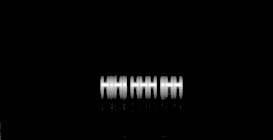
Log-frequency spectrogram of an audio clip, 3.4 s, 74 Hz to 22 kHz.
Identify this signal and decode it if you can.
Morse code, heard as a keyed tone, about 45 wpm, 700 Hz. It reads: COW
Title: Three Letter Words - 45wpm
